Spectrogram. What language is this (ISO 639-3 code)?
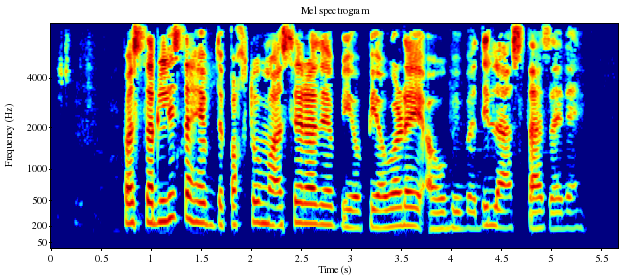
pus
